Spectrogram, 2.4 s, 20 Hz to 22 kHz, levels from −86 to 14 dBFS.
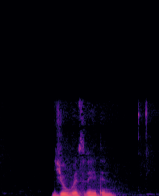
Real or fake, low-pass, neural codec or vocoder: real; 10.8 kHz; none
